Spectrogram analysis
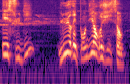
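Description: A man narrating a children's tale in an expressive, animated storybook manner. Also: high voice. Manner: very lively, slow, animated reading. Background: soft music.

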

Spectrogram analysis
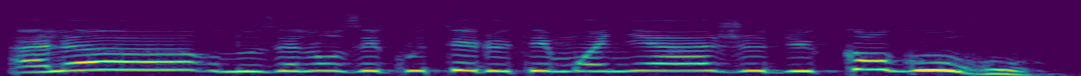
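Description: A woman's voice: fairly high pitch, lively intonation, moderate pace, lightly acted. A woman voicing a fussy male pelican presiding over a trial, declaiming in a raised voice. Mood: pompous.

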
